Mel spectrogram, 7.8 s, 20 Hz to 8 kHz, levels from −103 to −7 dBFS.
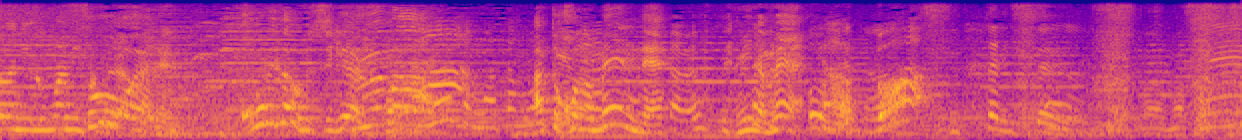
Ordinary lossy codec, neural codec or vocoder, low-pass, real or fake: none; none; 7.2 kHz; real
